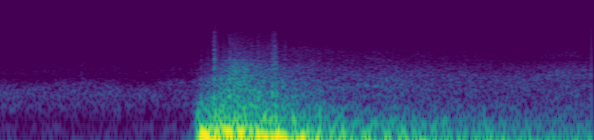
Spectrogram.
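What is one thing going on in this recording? A huge boulder slams down with a deep, booming thud.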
